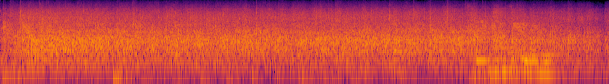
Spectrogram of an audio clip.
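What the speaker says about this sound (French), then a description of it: "je pense qu'on peut l'applaudir" Sustained applause from a large audience after a musical comedy show, steady and loud for the whole stretch, with a few voices faintly audible near the end.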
